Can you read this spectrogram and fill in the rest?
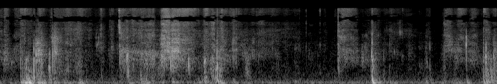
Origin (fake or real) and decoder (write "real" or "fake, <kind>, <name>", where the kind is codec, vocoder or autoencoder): real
